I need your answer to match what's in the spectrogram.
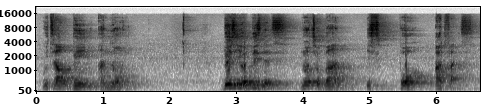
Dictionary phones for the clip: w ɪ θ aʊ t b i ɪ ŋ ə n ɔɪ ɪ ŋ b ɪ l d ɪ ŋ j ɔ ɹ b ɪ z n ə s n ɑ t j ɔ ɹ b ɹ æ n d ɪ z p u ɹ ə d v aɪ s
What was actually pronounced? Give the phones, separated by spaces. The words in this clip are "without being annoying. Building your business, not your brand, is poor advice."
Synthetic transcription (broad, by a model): w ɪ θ aʊ t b i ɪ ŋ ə n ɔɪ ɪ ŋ b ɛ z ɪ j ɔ b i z n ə s n ɑ t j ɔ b ɑ n ɪ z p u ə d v aɪ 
